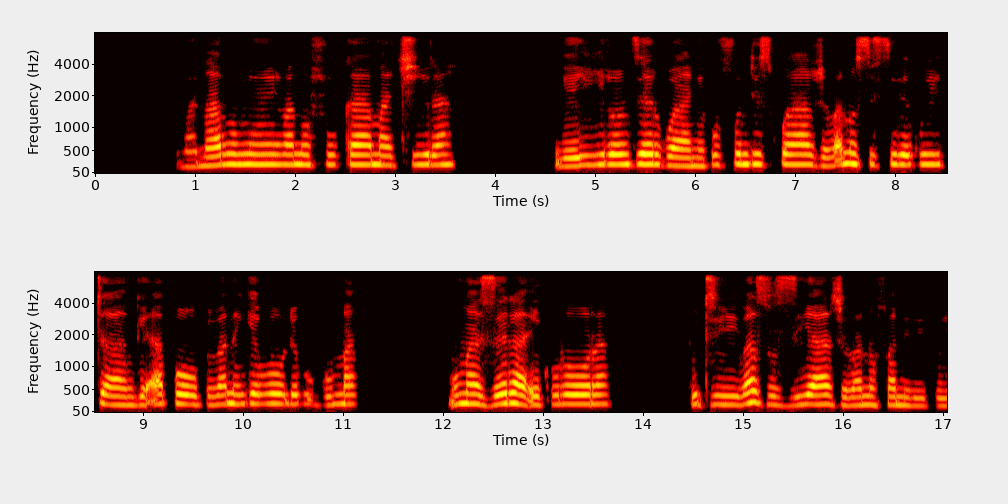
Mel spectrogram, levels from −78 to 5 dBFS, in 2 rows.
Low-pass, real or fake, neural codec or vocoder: 7.2 kHz; fake; codec, 44.1 kHz, 7.8 kbps, Pupu-Codec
